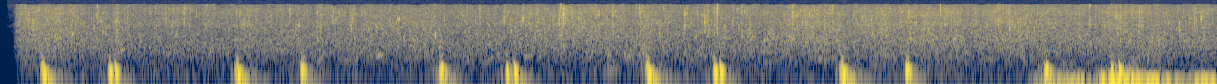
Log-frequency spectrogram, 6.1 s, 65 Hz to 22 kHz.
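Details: Heartbeat sound in a scary forest ambience mix with thunder and rain: steady paired low thumps about 60 a minute, rain-like noise rising at the end; regular heartbeat.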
